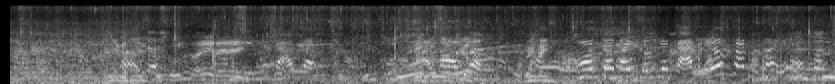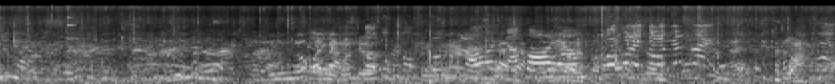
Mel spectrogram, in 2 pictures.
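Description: Young children chatter and call out excitedly nearby.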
